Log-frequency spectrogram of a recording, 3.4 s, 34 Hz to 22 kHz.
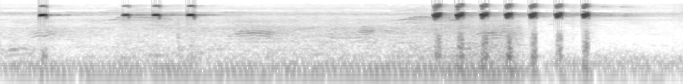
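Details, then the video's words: Female blue-crowned hanging parrot calling, recorded 2021: a few spaced, very high sharp chirps, then a fast regular run of seven piercing notes. "serindit betina memanggil"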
